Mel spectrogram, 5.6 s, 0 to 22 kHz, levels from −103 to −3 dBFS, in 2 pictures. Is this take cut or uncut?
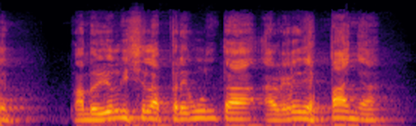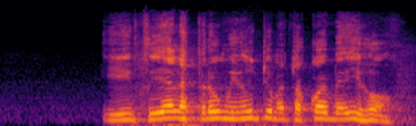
uncut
